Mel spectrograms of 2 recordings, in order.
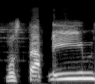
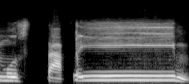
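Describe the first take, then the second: First: The vowel before the final m is held briefly. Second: The vowel before the final m is stretched long. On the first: The recitation continues without stopping. "মুস্তাকিম ছিল" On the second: The reciter stops at this word. "থামলে"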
